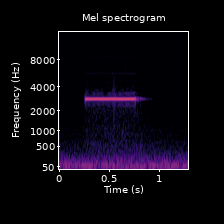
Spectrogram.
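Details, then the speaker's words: Respironics SmartMonitor 2 infant apnea monitor: breathing pause beyond doctor-set limits lights the red apnea light and the device beeps once every second; a single steady high-pitched electronic beep in a quiet room; apnea monitor alarm. "when smart monitor - detects a pause in breathing outside of the limits set by the doctor the red apnea light comes on and smart monitor - will beat once every second"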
